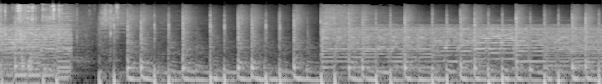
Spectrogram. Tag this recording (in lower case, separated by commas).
music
